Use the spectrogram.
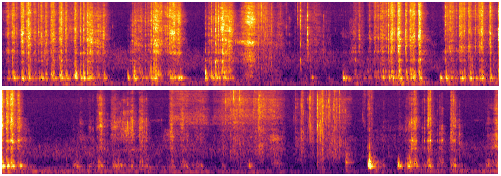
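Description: Long painted fingernails scratch and rub with both hands over the firm rind and top of a large ribbed orange pumpkin resting on a workbench. Bursts of dry, rasping scratches with a low hum-like tone alternate with softer rubbing and brief pauses, ending with a few sharper, isolated taps and scrapes.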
